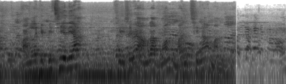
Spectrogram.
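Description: A middle-aged man speaks with animation, close to the microphone.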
